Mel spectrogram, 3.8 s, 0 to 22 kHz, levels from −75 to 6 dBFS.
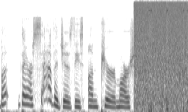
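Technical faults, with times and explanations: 2.68 to 3.78 s, wrong sample width: packed 24-bit samples are read as 32-bit, so each value straddles mismatched bytes. The speech sinks into loud noise, surfacing only where top bits align, and runs 1.33 times fast with raised pitch.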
